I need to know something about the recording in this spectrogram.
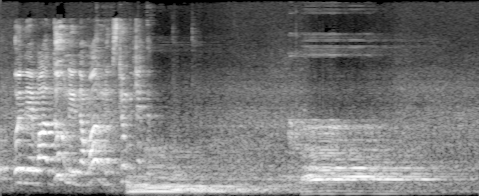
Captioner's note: guttural sounds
